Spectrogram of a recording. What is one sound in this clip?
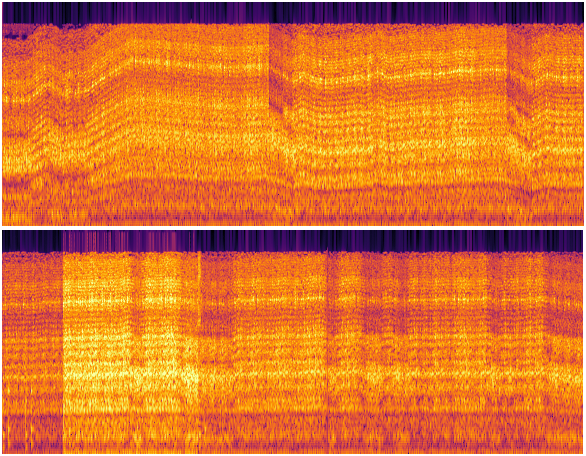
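A tractor engine drones steadily, its pitch rising and falling.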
